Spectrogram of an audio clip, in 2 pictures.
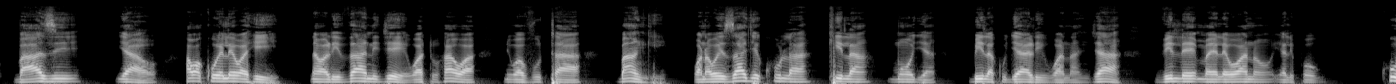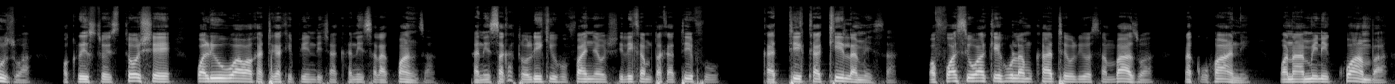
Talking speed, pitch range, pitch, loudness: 105 wpm, 110-135 Hz, 120 Hz, -16 LUFS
